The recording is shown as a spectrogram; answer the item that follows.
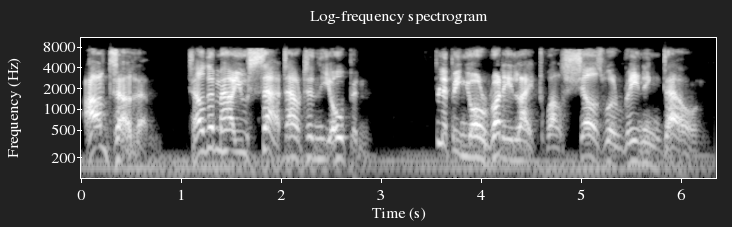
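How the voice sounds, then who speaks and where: Man acting a creaky, dying British soldier, muffled noisy audio. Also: high-pitched, animated, moderate pace, sharp tone, heavily acted. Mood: gruff, teasing. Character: dying, bitter wounded British soldier, protective young father.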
